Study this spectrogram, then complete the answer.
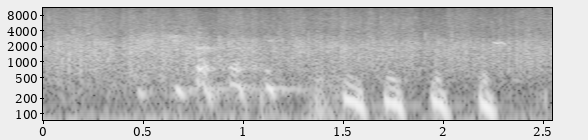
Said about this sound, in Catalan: Que bé, doncs un altre aplaudiment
